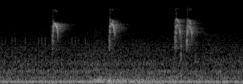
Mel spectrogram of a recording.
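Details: White wagtail fledgling, two days before independence, being fed its fill by a parent, giving thin, very high, short begging notes, three or four in two seconds, over a steady low mechanical hum.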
